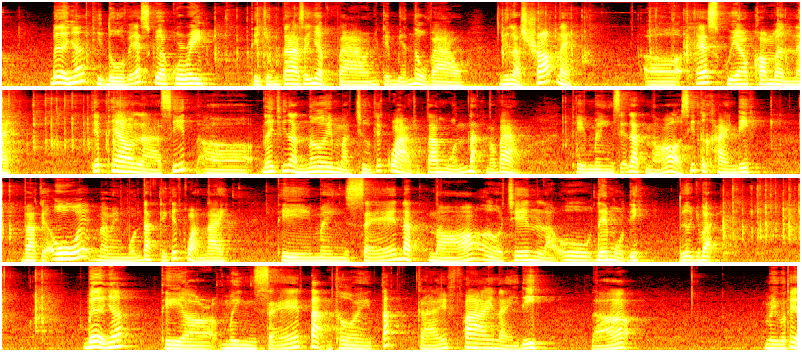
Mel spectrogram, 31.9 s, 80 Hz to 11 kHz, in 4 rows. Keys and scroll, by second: 6.8 ctrl+space.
